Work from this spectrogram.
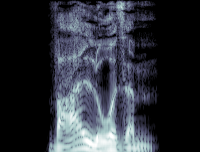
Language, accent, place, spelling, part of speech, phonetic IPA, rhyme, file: German, Germany, Berlin, wahllosem, adjective, [ˈvaːlloːzm̩], -aːlloːzm̩, De-wahllosem.ogg
- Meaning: strong dative masculine/neuter singular of wahllos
